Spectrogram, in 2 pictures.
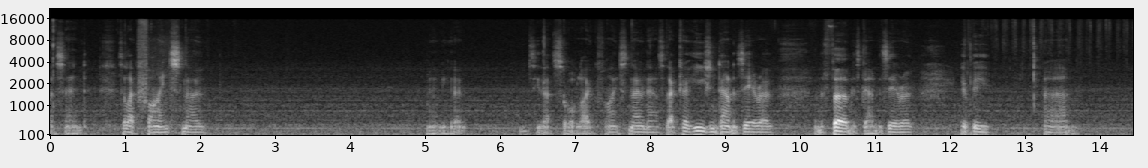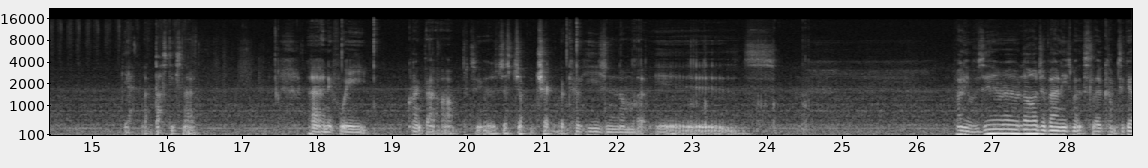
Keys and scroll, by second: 19.5 1, 19.9 Return.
